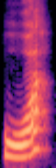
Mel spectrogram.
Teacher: A little bit of that HW switching, Hwa, little breathiness, but the W, just like the plain W, is fine.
